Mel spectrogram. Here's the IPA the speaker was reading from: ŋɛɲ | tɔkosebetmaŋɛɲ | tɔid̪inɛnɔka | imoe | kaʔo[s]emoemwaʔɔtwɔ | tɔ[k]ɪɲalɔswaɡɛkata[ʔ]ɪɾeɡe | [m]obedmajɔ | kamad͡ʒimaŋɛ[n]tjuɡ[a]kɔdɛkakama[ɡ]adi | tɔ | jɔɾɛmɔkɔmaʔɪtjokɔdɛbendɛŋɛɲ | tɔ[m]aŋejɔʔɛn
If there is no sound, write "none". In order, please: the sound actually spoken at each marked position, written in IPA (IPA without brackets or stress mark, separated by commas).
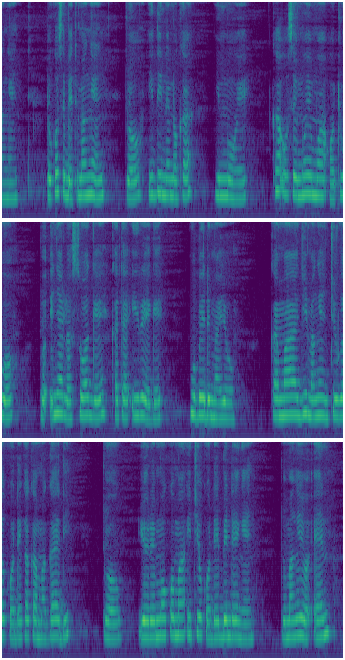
s, ʔ, ʔ, m, ɲ, a, ɡ, m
